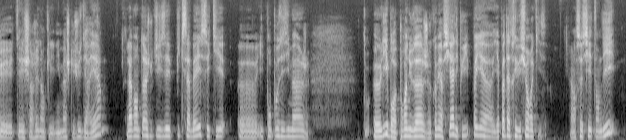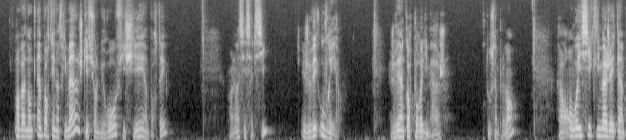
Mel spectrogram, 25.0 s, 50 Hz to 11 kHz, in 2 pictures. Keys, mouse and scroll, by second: 5.0-7.5 drag, 9.2-10.8 drag, 11.9 click, 12.7 click, 13.9 click, 15.7 click, 17.4 click, 18.9 click, 22.2 click.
